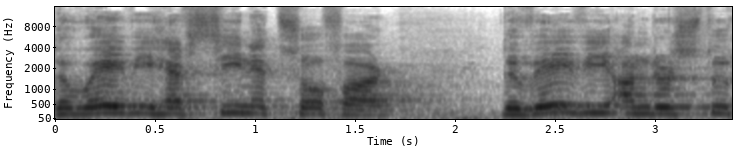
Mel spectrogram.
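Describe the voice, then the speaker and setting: Noticeable background noise behind a man with a strong Turkish accent, high in pitch, at a moderate pace with fairly even intonation. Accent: thick Turkish. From Turkey. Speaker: imam. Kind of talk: panel dialogue. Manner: halting.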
